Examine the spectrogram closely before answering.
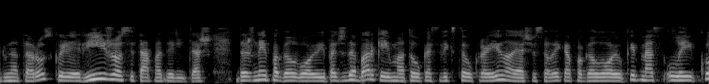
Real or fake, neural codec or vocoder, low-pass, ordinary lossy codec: fake; codec, 16 kHz in and 24 kHz out, 2.2 kbps, FireRedTTS-2 codec; 7.2 kHz; MP3, 24 kbps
